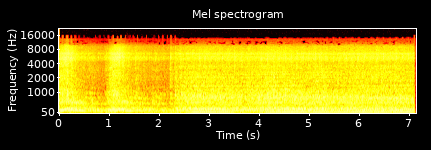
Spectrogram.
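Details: LS 5.3 V8 swapped Fox Mustang, first start after adding fuel to dry tank, 60 psi fuel pressure on one pump: deep burble settling to steady even idle with a clean rev; running smoothly.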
